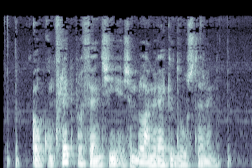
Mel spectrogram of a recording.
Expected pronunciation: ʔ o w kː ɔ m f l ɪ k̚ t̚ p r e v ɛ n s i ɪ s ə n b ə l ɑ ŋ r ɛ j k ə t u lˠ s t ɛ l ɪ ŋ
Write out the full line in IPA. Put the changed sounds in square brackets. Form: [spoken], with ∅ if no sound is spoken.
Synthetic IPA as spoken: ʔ o w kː ɔ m f l ɪ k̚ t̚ p r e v ɛ n s i ɪ s ə n b ə l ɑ ŋ r ɛ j k ə [d] u lˠ s t ɛ l ɪ ŋ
